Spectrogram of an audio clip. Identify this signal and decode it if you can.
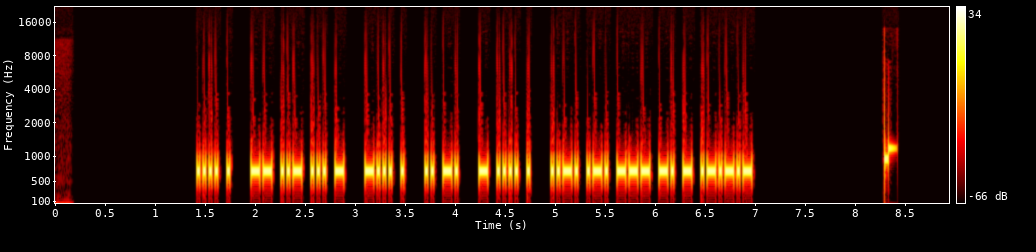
Morse code, heard as a keyed tone, about 40 wpm, 700 Hz. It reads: HE MUST BE IN THE FRONT.
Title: Sentences from Top 1000 Words - Review Part 2 - 40wpm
